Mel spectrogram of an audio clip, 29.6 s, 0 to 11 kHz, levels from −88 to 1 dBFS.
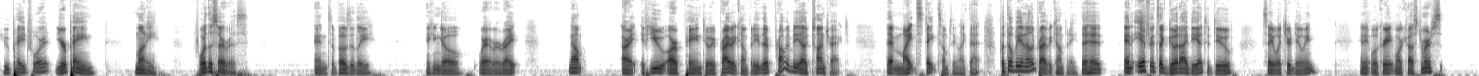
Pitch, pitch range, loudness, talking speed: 100 Hz, 90-130 Hz, -22 LUFS, 130 wpm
